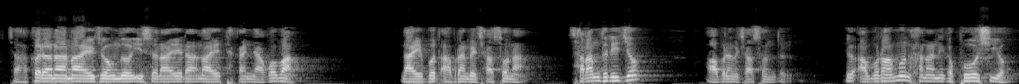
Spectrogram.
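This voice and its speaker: A man's voice: a little high, dull audio. An older man preaching a dawn worship sermon, folksy and full of rhetorical questions to the congregation. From South Korea. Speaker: pastor.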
